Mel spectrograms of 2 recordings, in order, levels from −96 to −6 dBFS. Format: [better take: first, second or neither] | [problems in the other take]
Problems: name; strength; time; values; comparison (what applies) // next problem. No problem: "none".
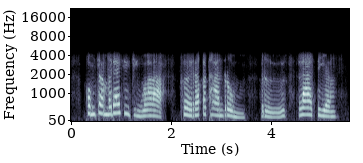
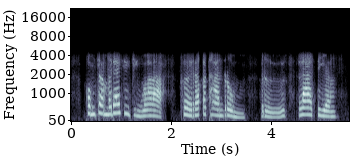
neither | garbled, watery; badly; nothing above 3.5 kHz; the same in both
